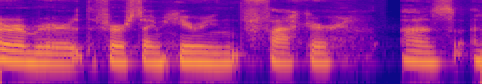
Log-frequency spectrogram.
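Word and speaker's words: Farquhar: me if you're unfamiliar Faker is spelled f a r q u h a r it's fairly common I'm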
